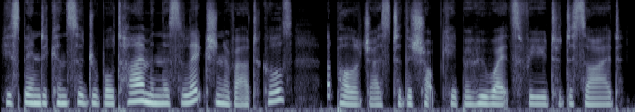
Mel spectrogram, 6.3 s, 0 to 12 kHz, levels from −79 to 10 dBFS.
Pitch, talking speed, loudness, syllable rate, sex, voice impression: 185 Hz, 200 wpm, -20 LUFS, 6.3 syllables/s, female, very feminine, slightly young, very adult-like, very thin, tensed, slightly powerful, bright, hard, clear, fluent, slightly raspy, cute, slightly cool, intellectual, very refreshing, sincere, calm, very friendly, very reassuring, unique, elegant, wild, sweet, lively, slightly strict, slightly intense, slightly sharp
